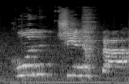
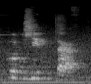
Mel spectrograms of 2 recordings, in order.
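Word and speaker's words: kutsinta: Kunchinta ang pagka-pronounce namin sa kunchinta.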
